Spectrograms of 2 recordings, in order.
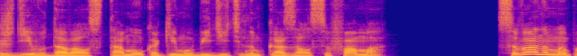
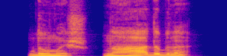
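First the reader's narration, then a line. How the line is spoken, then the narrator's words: Confused mutter, young man. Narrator (Russian): растерянно пробормотал парень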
